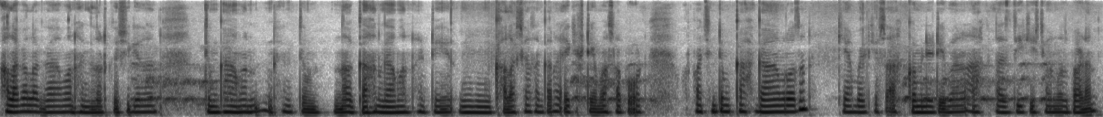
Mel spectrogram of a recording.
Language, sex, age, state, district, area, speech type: Kashmiri, male, 18-30, Jammu and Kashmir, Shopian, rural, spontaneous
